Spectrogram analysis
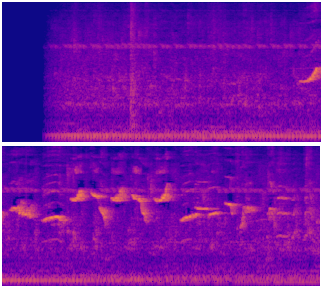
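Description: An oriental magpie-robin sings a rapid run of varied, sweet whistled notes and short slurred phrases over a steady low hum.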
